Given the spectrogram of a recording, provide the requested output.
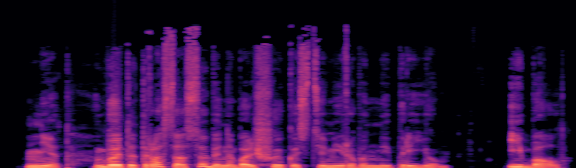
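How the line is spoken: Explained through gritted teeth. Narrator (Russian): сквозь зубы объяснил Кервин Квирт, причем лицо его при этих словах исказилось

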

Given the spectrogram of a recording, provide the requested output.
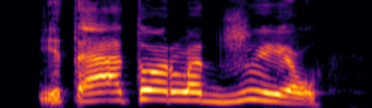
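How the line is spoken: Weak squeak, thin man. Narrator (Russian): слабо пискнул тощий

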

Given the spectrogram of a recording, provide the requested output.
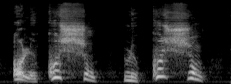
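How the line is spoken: Bellowing outrage. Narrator (French): vociféra monsieur le doyen en manière de rat pronobis

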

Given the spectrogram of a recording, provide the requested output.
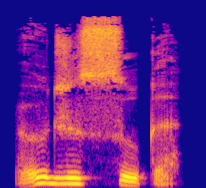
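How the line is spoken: Hissed. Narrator (Russian): прошипел я

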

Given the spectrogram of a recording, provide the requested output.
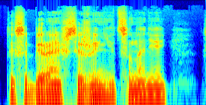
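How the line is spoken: Calm question. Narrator (Russian): спокойным голосом поинтересовалась Эленор

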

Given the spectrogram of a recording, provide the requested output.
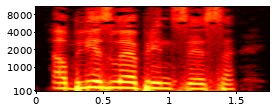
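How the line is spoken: Giggling. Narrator (Russian): хихикнул Ар

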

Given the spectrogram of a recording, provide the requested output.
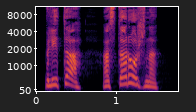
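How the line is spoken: Shouted warning. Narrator (Russian): закричал

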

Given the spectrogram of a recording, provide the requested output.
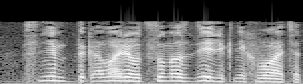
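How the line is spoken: Mutter. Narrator (Russian): пробурчал Хрюгл

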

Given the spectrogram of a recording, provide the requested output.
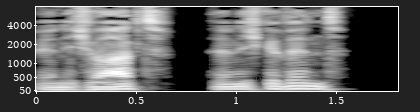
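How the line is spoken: Tired repetition. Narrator (German): Bannerman zuckte müde mit den Schultern und wiederholte

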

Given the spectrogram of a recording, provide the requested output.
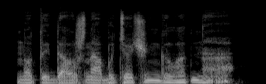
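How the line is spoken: Whispered. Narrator (Russian): прошептал Росс

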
